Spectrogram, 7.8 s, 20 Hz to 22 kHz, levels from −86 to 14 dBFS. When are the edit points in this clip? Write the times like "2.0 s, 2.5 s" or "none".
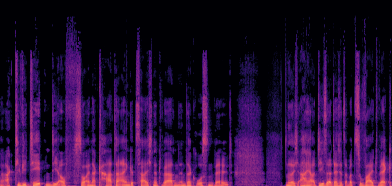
5.3 s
